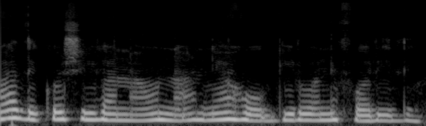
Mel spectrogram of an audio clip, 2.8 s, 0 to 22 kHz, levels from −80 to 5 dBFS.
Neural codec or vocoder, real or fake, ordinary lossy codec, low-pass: none; real; Opus, 32 kbps; 19.8 kHz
